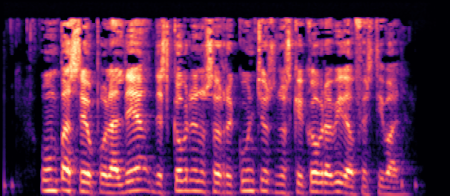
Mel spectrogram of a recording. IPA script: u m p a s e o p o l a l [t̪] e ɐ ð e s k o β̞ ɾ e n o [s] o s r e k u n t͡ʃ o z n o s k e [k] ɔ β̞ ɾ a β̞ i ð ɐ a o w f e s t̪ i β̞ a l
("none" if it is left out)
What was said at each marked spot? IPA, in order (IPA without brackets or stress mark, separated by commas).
d̪, s, k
